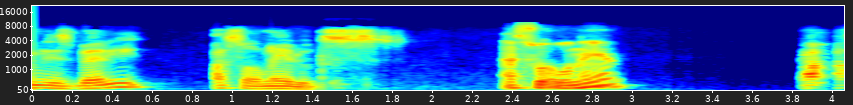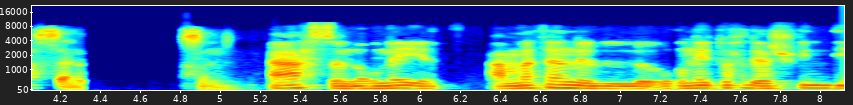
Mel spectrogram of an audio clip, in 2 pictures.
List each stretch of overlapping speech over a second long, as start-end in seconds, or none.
none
